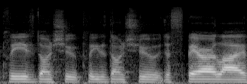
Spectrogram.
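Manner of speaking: ordinary delivery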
